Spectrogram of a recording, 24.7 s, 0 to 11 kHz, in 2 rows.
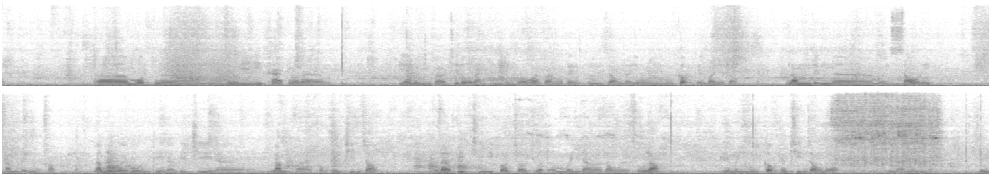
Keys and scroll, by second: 0.0-1.6 typing, 5.0 shift+;, 19.0 Escape.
